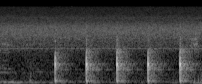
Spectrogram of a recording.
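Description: Five light, evenly spaced taps, about three a second, of a screwdriver on the commutator hooks of a rewound RS550 DC motor armature. The hooks are being knocked shut onto the wire ends so the winding makes contact.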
